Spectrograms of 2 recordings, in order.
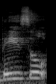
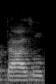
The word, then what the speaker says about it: basil: So there's primrose, marigold, dill, lavender, chives, and basil or basil, depending on how you say it.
